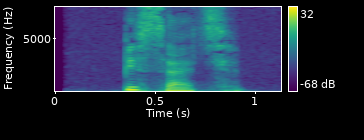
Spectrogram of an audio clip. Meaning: 1. to write 2. to paint (a painting)
- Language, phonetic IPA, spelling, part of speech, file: Russian, [pʲɪˈsatʲ], писать, verb, Ru-писать.ogg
